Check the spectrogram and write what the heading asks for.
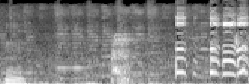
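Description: A loud chicken squawk sound effect, a quick run of sharp, nasal cries bunched toward the end, with a low, muffled background murmur underneath.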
